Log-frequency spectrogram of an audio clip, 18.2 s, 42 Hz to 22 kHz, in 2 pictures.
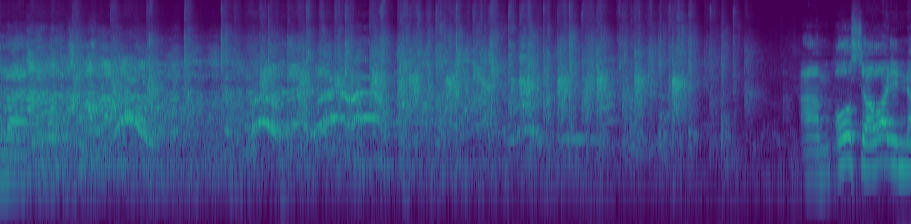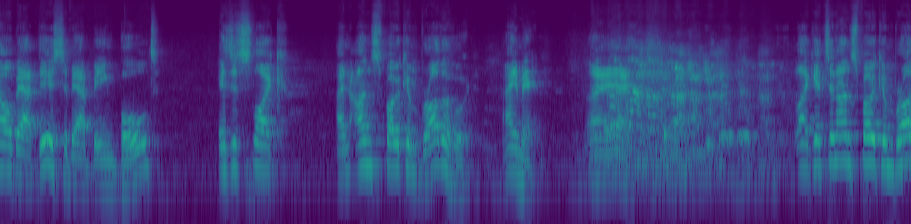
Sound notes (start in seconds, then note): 0.0 audience laughing; 2.7 audience applauding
